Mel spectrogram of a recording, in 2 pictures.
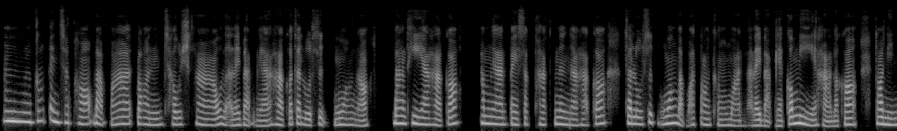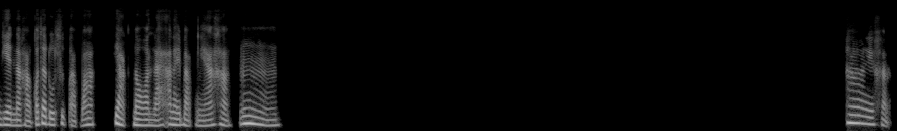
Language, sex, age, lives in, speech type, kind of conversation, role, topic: Thai, female, 30-34, Thailand, conversation, advice, user, พยายามนอนให้เร็วขึ้นแต่กลับตื่นสายทุกวัน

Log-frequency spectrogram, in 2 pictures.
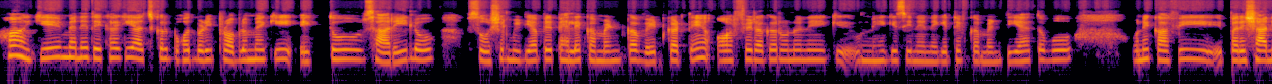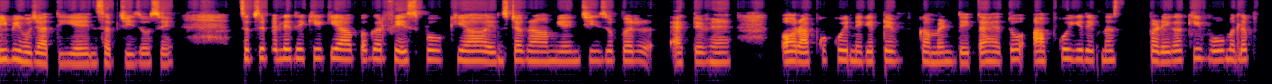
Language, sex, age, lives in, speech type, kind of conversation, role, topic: Hindi, female, 45-49, India, conversation, podcast, guest, Negative comments aane par aap apni reputation kaise sambhalte ho?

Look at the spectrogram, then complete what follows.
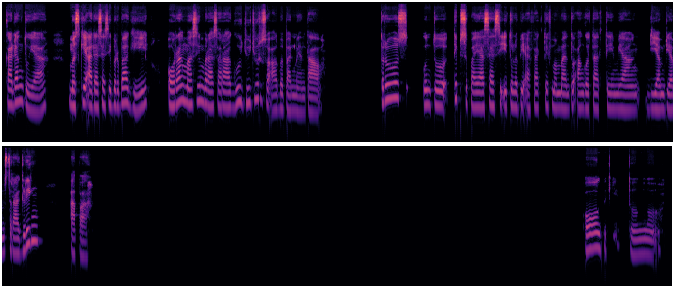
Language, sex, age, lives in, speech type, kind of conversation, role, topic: Indonesian, female, 45-49, Indonesia, read, expert-assistant, asker, Bagaimana menjaga kesehatan mental di dunia jurnalistik yang penuh tekanan?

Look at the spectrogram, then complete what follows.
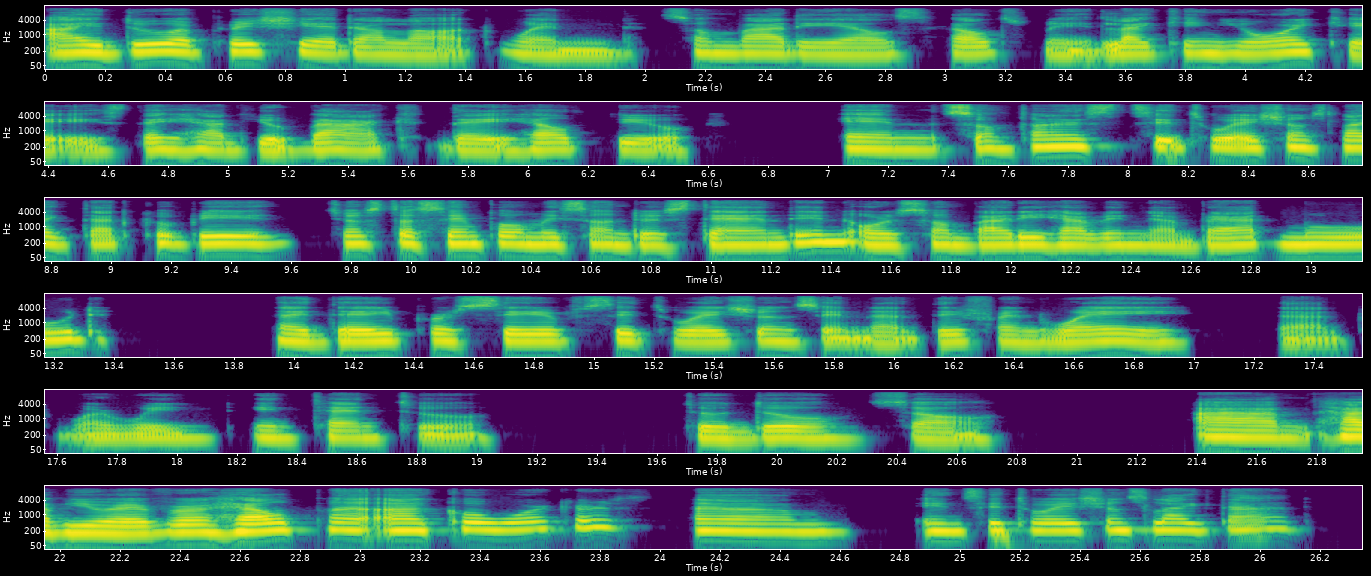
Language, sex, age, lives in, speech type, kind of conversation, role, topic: English, female, 50-54, United States, conversation, unstructured, none, How do you feel when you help a coworker succeed?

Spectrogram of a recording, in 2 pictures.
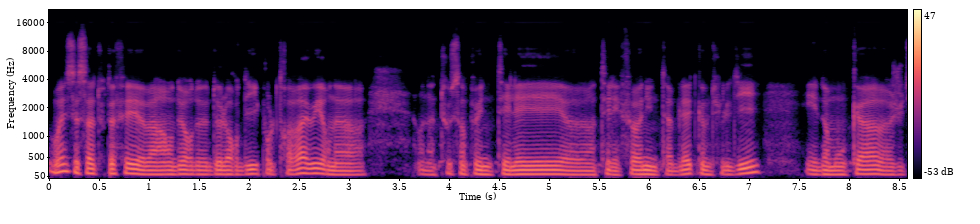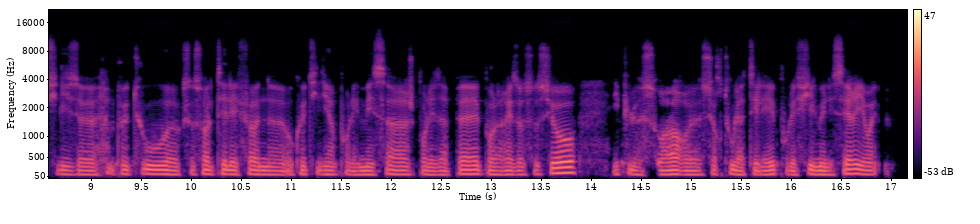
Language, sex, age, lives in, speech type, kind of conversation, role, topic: French, male, 25-29, France, conversation, podcast, guest, Comment gères-tu ton temps d’écran au quotidien ?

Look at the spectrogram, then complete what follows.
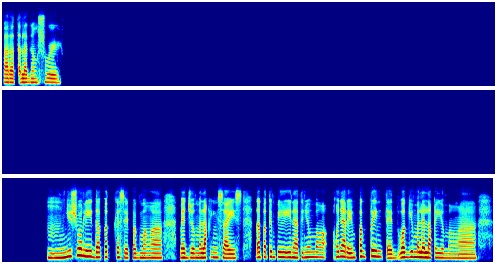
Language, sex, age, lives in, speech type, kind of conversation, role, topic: Filipino, female, 30-34, Philippines, conversation, advice, advisor, Paano ko malalaman ang tamang sukat ng damit para sa akin?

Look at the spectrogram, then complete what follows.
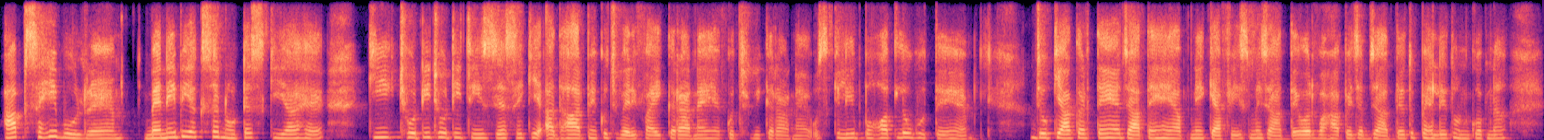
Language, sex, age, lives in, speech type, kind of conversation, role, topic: Hindi, female, 30-34, India, conversation, podcast, host, Tech adoption aur digital divide ki wajah se aam logon ko kya-kya dikkat ho sakti hai, aapka kya nazariya hai?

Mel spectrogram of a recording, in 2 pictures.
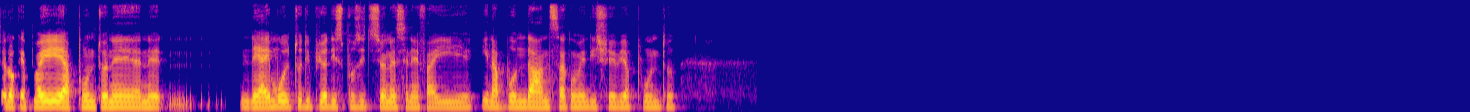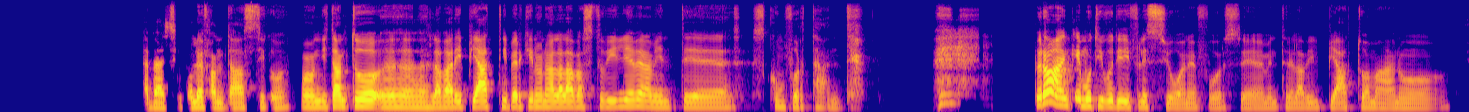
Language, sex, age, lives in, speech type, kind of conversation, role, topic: Italian, female, 30-34, Italy, conversation, podcast, host, Come scegli cosa mangiare quando sei di fretta?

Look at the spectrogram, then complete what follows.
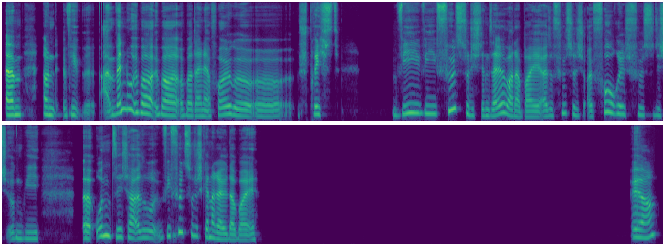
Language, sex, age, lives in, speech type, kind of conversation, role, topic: German, female, 35-39, Germany, conversation, advice, advisor, Wie kann ich meine Erfolge intern kommunizieren, ohne zu prahlen?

